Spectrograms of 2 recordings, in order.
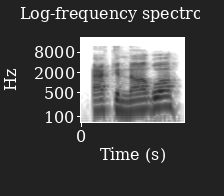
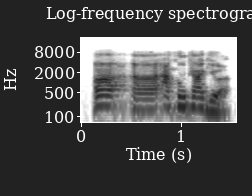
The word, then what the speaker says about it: Aconcagua: in Akinagua? Aconcagua. Yeah, yeah. Aconcagua. Close enough.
